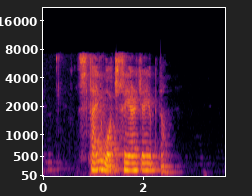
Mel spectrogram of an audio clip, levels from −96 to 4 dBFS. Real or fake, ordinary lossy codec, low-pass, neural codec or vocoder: real; AAC, 32 kbps; 7.2 kHz; none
